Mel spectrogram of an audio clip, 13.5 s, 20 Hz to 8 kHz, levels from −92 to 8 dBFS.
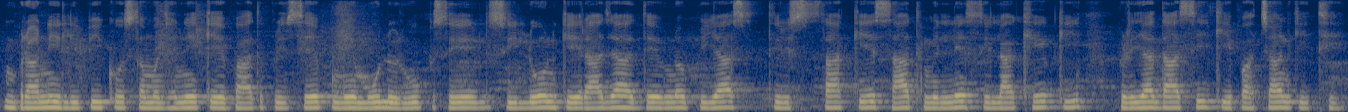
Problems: background sounds at intervals, background conversations at intervals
